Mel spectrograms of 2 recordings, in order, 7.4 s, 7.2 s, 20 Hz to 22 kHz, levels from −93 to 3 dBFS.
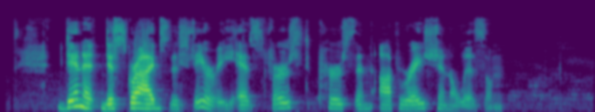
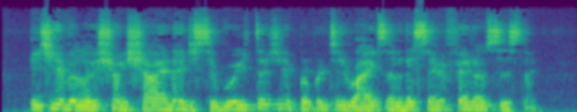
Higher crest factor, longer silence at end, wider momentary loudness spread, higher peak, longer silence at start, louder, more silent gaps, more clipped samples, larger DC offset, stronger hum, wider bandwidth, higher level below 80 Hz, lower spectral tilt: first, 24 dB vs 12 dB; first, 1.3 s vs 0.45 s; first, 21 LU vs 7 LU; about the same, 0 dBFS vs 0 dBFS; first, 0.75 s vs 0.3 s; second, -22 LUFS vs -11 LUFS; neither; neither; neither; neither; second, 11.5 kHz vs 16.5 kHz; second, -72 dBFS vs -38 dBFS; about the same, -4 dB/octave vs -4 dB/octave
